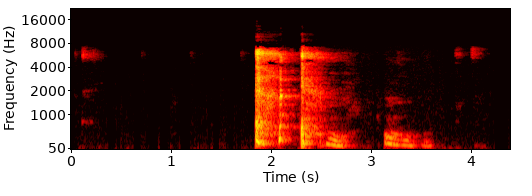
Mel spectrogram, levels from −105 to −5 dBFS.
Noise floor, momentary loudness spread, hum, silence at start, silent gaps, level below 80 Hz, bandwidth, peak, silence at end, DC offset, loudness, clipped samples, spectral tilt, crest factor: under -90 dBFS; 22 LU; none; 1.85 s; none; -78 dBFS; 11 kHz; -12 dBFS; 0.8 s; under 0.1%; -32 LUFS; under 0.1%; -1 dB/octave; 28 dB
